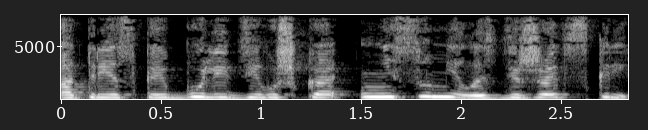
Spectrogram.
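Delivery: ordinary delivery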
